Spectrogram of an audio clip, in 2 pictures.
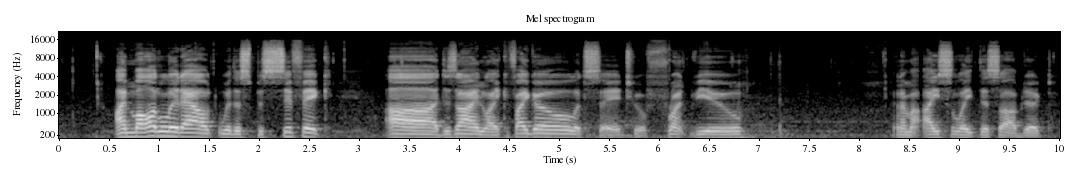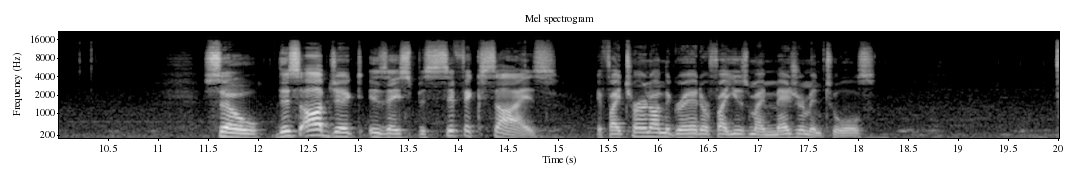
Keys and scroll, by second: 3.8 space, 7.0 f.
